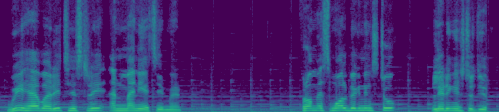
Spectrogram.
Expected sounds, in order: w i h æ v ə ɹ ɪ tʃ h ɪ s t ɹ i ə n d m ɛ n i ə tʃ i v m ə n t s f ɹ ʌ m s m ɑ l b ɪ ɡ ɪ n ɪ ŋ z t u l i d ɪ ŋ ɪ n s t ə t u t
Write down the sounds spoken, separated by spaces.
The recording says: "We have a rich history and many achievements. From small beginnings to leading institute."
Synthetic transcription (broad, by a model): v i h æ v ə ɹ ɪ tʃ h ɪ s t ɹ i ə n d m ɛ n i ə tʃ i v m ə n t f ɹ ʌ m s m ɑ l b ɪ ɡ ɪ n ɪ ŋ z t u l i d ɪ ŋ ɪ n s t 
